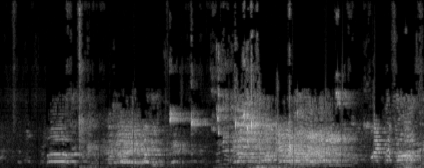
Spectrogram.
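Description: Players shout to each other during play.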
